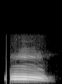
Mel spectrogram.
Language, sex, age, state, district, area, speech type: Manipuri, male, 60+, Manipur, Imphal East, rural, conversation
